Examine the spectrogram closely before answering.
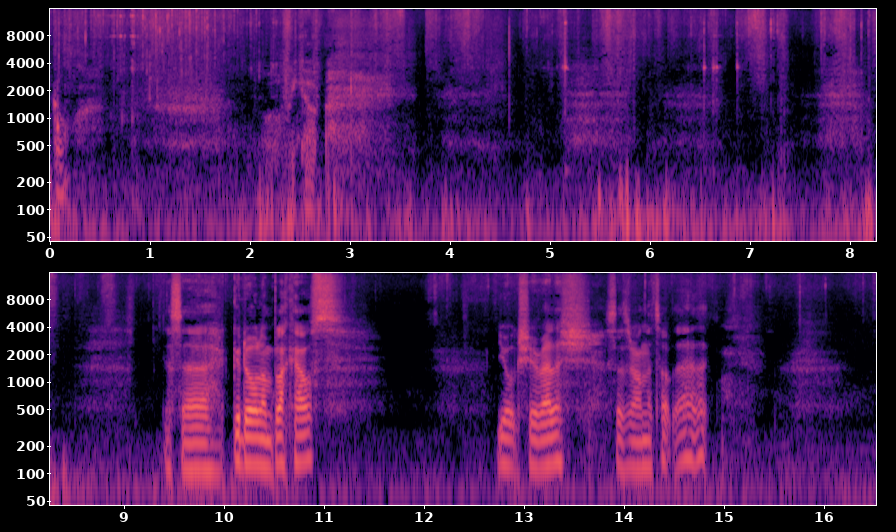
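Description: A gloved hand scrapes and brushes through loose, crumbly soil.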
